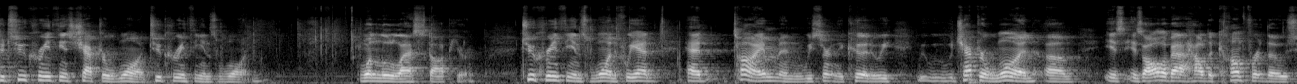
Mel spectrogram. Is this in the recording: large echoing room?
yes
